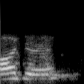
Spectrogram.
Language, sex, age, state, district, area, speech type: Nepali, female, 18-30, West Bengal, Darjeeling, rural, conversation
